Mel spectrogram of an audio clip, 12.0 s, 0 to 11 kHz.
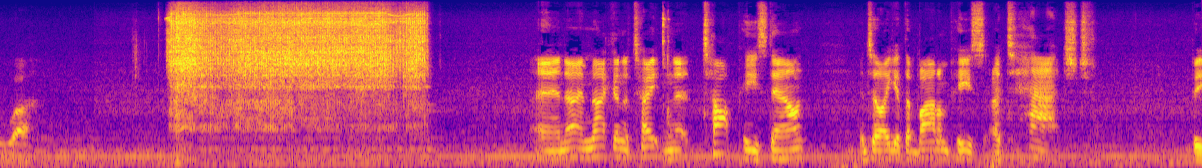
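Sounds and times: cordless power ratchet whirring: 0:01.6 - 0:04.4.

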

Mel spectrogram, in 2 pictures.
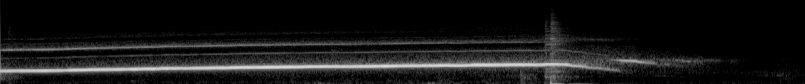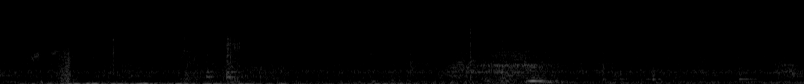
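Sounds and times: slide whistle: 0:00.0 - 0:07.2
sharp click: 0:05.4 - 0:05.9.

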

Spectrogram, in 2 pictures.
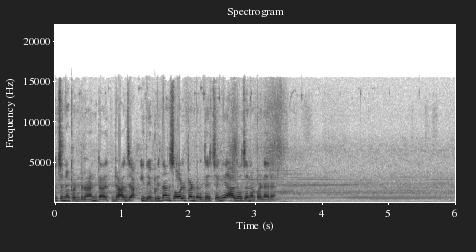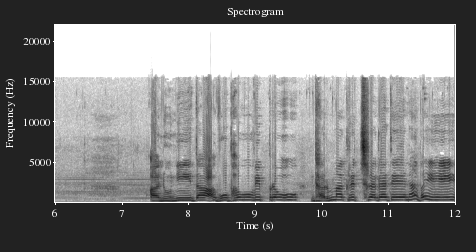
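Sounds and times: background hum with held tones: 0:00.0 - 0:12.0.

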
